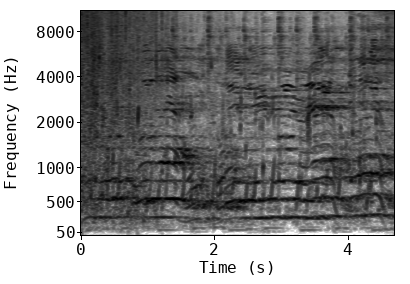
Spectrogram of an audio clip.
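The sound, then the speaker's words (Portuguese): A voice gurgles and warbles through water as someone tries to talk underwater, producing bubbly, wavering tones that rise and bend over a steady low hum, with no clear words coming through. “Eu tava tentando falar debaixo d'água, mas não deu certo.”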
